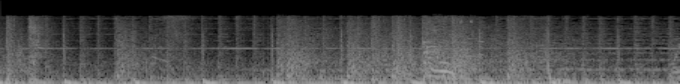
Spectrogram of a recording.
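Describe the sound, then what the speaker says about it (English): Heavy exchange of gunfire in the police game The Precinct, rapid overlapping shots and sharp impacts rattling on steadily for several seconds at close range. "Shots fired!"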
